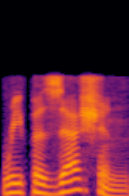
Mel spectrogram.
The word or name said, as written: repossession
